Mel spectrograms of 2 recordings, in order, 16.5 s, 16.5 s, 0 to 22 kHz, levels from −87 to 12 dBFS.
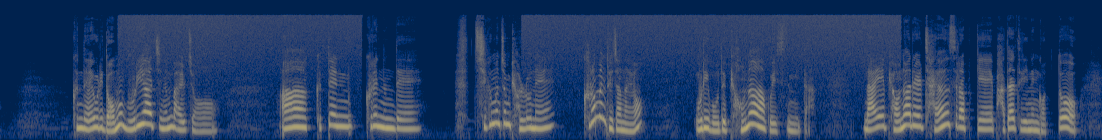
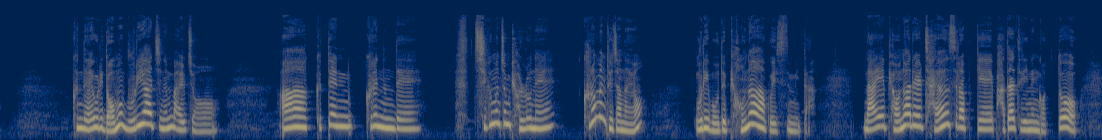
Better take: second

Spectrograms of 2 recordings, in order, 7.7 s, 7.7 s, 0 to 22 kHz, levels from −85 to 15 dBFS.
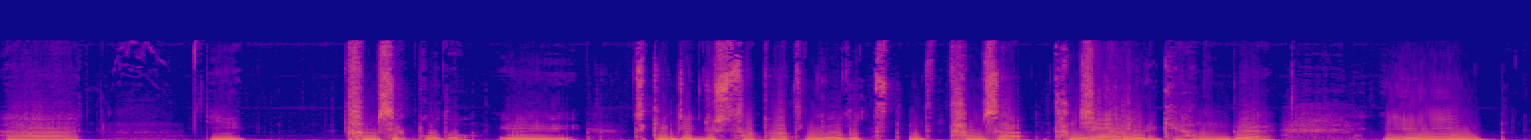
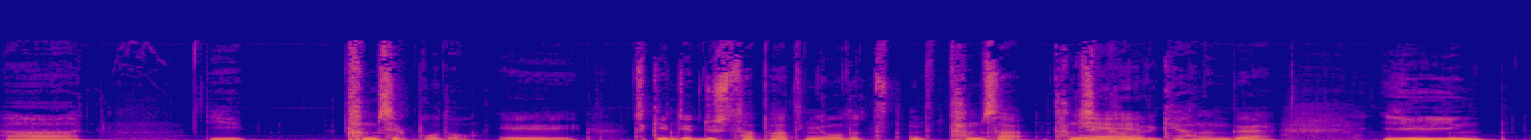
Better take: second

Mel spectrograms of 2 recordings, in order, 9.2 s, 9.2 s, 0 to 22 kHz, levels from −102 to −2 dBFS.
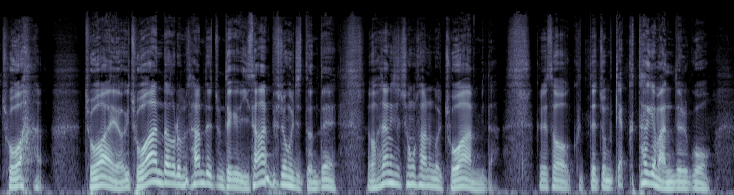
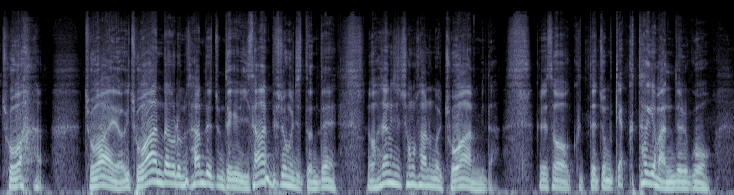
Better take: first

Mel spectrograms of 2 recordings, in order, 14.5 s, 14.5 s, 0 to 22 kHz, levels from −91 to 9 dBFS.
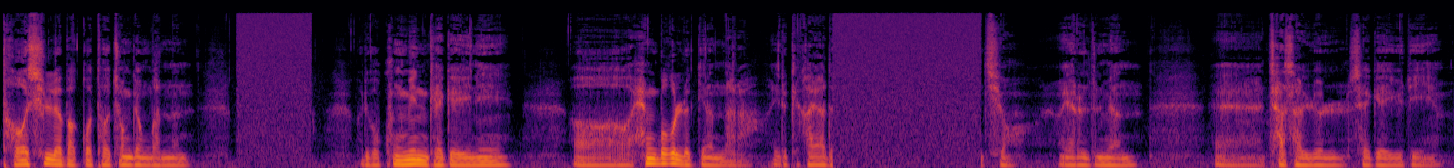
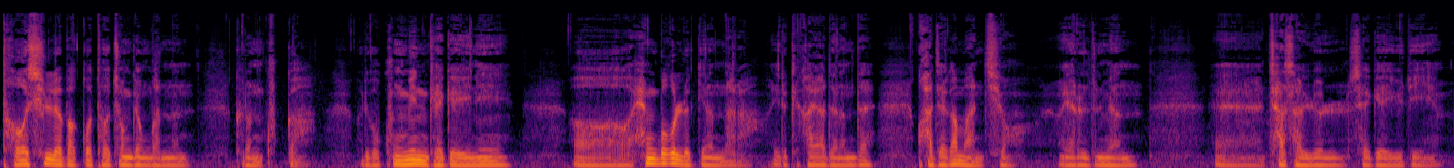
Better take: second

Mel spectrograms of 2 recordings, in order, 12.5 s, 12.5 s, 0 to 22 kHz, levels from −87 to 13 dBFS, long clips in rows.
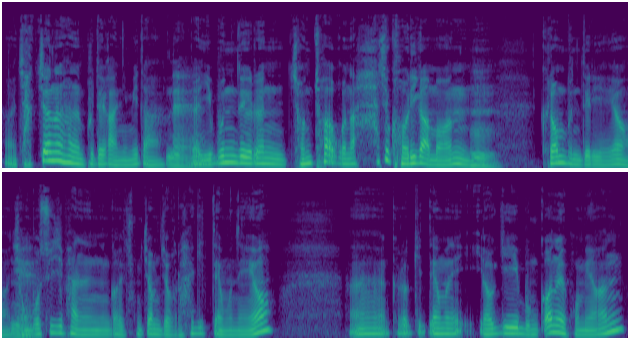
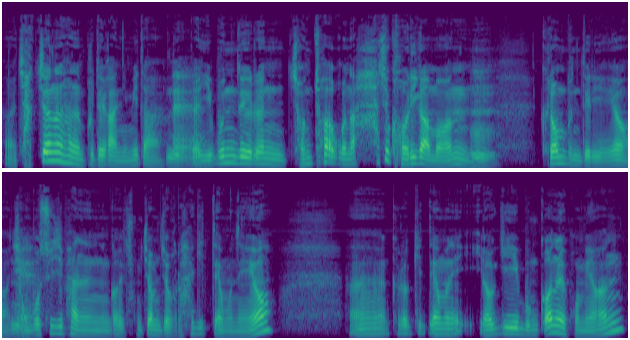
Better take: first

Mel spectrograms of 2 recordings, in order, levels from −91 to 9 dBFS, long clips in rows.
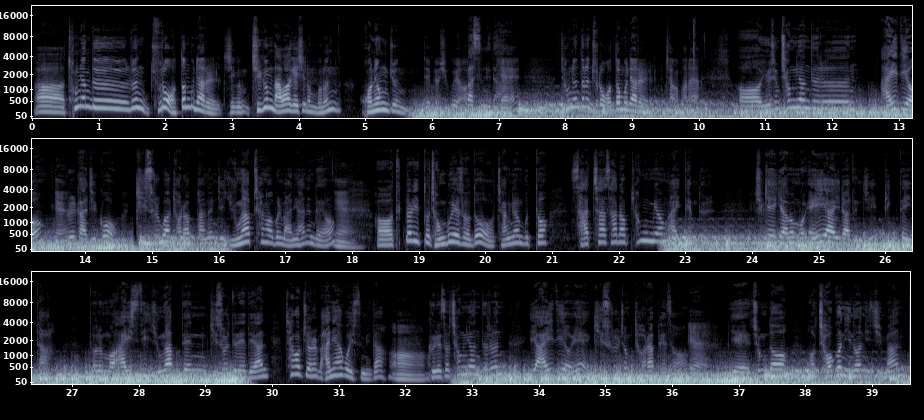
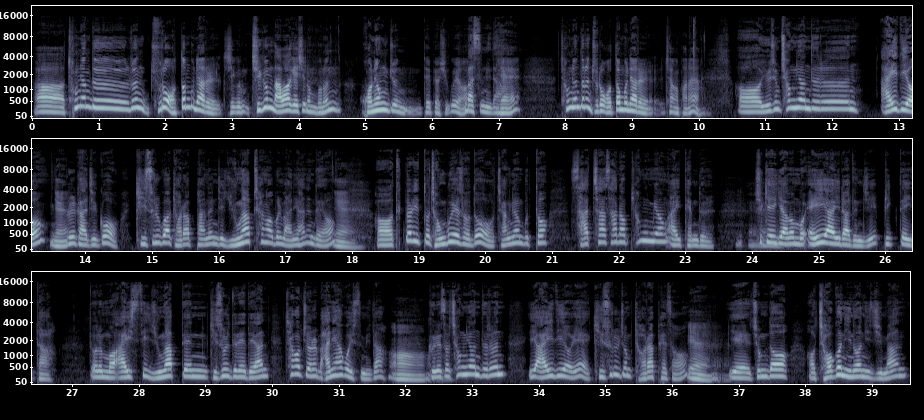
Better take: second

